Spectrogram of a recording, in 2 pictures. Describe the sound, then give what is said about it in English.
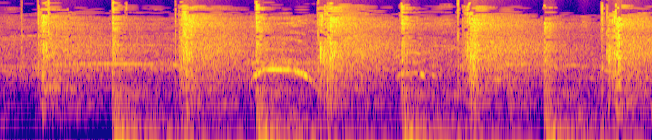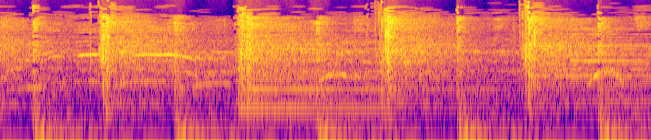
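An audience claps along in unison to a song at a steady beat, about one clap per second, over music with sustained melodic tones and murmuring voices. “I see everybody clapping your hands.”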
